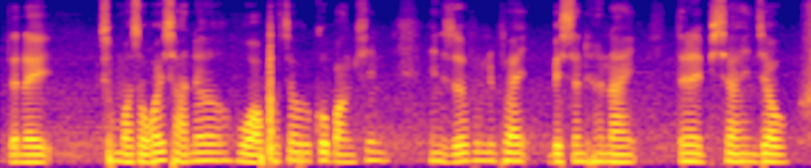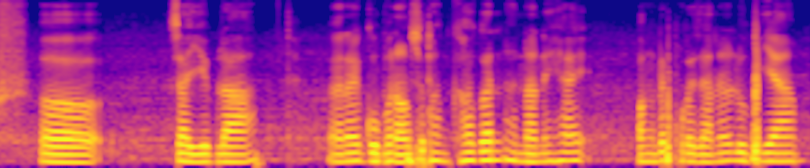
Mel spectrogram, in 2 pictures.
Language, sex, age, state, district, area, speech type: Bodo, male, 18-30, Assam, Chirang, rural, spontaneous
